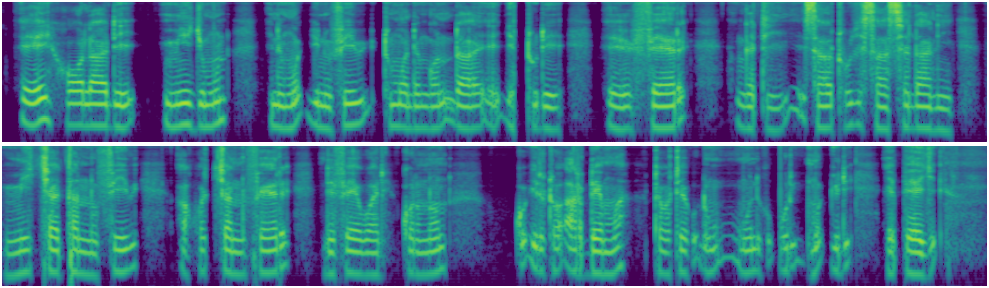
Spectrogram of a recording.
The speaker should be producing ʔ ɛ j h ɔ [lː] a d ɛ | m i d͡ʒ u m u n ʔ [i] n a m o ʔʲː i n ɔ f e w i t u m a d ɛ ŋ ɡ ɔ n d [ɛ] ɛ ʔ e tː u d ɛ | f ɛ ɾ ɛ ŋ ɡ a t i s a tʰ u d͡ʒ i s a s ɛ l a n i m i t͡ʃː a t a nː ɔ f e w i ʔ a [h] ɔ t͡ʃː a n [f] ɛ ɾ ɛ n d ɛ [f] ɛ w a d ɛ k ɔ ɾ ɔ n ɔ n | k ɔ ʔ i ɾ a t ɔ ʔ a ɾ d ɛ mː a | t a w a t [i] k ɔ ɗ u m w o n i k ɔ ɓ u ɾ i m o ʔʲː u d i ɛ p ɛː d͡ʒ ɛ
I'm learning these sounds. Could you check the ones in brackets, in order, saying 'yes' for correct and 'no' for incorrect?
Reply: no, yes, no, yes, yes, yes, no

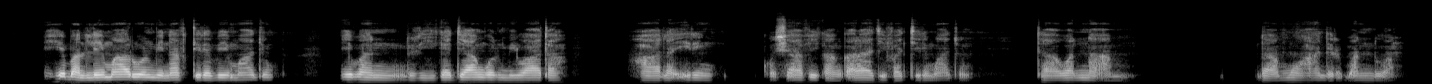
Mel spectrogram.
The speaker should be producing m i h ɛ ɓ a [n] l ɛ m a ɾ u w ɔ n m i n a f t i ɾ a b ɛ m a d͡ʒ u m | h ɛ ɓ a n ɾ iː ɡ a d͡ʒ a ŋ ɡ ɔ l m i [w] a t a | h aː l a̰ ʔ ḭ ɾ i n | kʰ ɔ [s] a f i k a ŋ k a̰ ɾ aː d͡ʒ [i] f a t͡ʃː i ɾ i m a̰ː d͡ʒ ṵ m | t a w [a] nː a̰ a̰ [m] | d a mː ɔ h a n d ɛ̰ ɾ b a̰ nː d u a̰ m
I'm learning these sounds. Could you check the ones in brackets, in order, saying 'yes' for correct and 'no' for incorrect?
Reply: yes, yes, no, yes, yes, yes

